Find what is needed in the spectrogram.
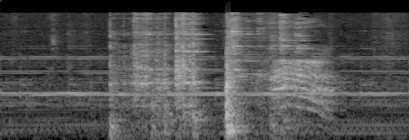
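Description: Horror-film soundtrack: a steady eerie music drone, broken about half a second in by a burst of sound with a sudden loud hit just after a second, then a sound falling in pitch.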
